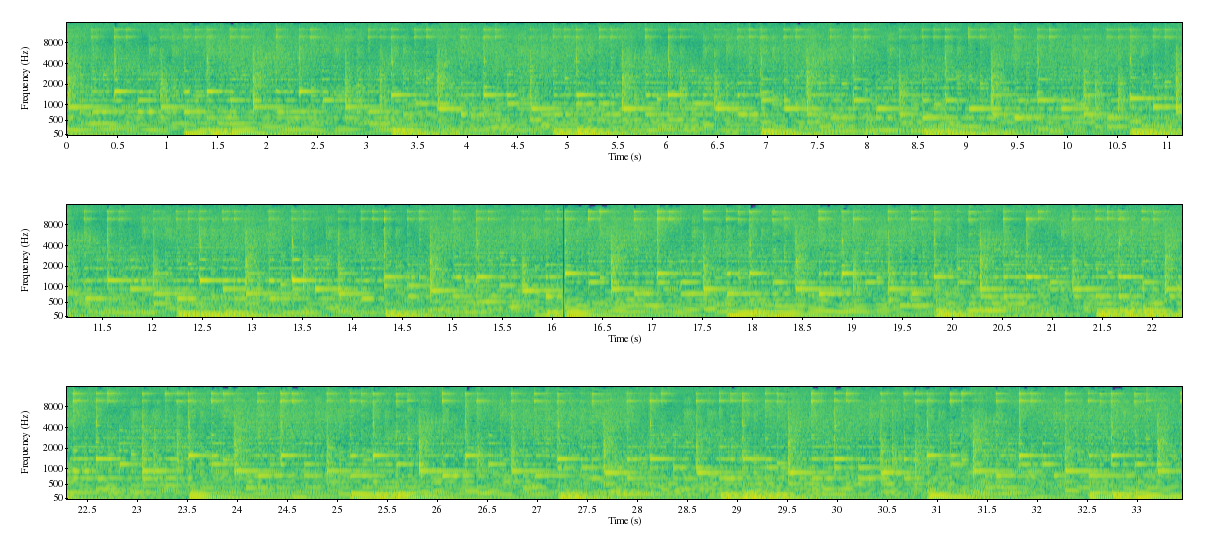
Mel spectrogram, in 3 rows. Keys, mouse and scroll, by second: 3.1-3.7 scroll up 1, 4.0-4.6 middle drag, 5.6 scroll up 1, 6.5 click, 7.9 2, 8.7 click, 11.6 shift+click, 12.4 x, 13.9 click, 14.8-15.2 scroll down 1, 15.2-16.4 middle click, 16.4 ctrl+z, 16.8-17.4 scroll up 1, 19.2-20.1 middle click, 19.7 click, 21.9 alt+shift+click, 26.0 scroll down 1, 26.4 middle click, 27.3 scroll up 1, 27.7-28.4 middle click, 28.7-30.4 scroll down 1, 30.4 e, 31.6 click, 31.8 s.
